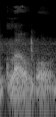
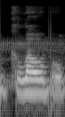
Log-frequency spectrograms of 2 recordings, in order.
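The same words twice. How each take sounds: First: Whisper. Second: Said in the usual way. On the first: Shown as a demonstration. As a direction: whisper "global" with no voice. Repeats the word, then whispers it.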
